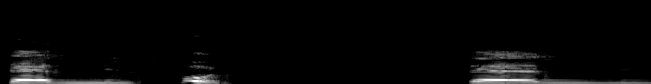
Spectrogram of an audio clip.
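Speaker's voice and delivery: "Telephone" stretched out, TEL-e-phone; stress on first syllable. Shown as a demonstration. Teacher sounds out option B, very slow syllables. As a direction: draw out "Telephone" slowly from TEL. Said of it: "It is also tel that is stressed".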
